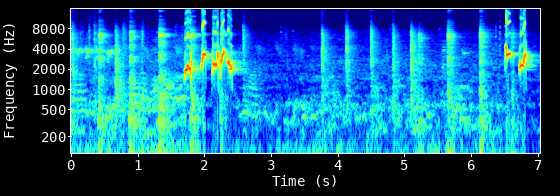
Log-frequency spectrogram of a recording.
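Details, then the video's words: Bulbul training recording of red-whiskered bulbul morning song for newly caught birds: a loud burst of twisting, fluty whistled notes, scattered soft clicks and chips, then a short bright phrase at the end. "luyện giọng chào mào hót sáng kích lửa cho chào mào bổi"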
